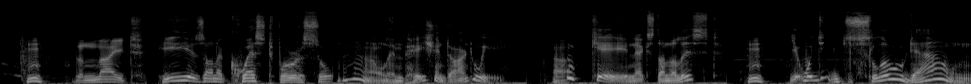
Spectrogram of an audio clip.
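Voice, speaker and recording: Using a put-on character voice, a man delivers lines in a theatrical, deadpan tone at a medium pitch and fairly slow pace. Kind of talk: game narrator. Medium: video game. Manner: wry, theatrical, deadpan humor.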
